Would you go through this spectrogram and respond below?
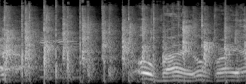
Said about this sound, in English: Thank you, our first female guest. Get another round of applause for that.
